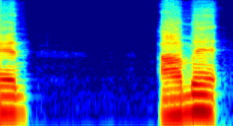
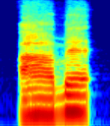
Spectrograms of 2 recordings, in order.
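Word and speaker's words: あめ: ลูก อม เนาะ อ่า การ ออก เสียง ลูก อม นะ ครับ จะ ออก เสียง เป็น อาเมะ อาเมะ ตัว อะ แล้ว ก็ ตัว แมะ อาเมะ อาเมะ อาเมะ โอเค ตัว อะ กับ ตัว เมะ เป็น อาเมะ โอเค นะ ส่วน ฝน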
